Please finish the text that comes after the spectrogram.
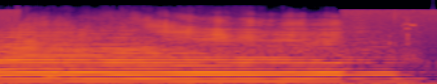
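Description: A deep ship foghorn blasts in one long, steady, loud tone with rich harmonics, holding for over three seconds before easing off and fading at the end.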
